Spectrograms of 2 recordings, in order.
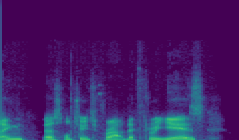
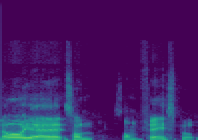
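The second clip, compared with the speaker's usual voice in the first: put-on Yorkshire accent; 5 semitones higher, 4 dB louder than usual. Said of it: "my Yorkshire accent comes out really strong".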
